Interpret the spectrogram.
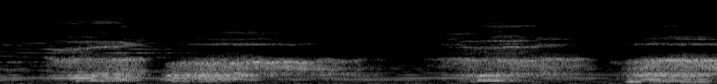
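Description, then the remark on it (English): Heavy, labored breathing with deep, rasping grunts from an ancient gold dragon, in long slow cycles of roughly four breaths, loud with no talking. “Heavy, labored breathing.”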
